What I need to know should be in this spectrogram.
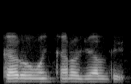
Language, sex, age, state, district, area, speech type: Kashmiri, male, 18-30, Jammu and Kashmir, Budgam, rural, conversation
